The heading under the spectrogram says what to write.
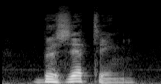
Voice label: "bezetting", Dutch

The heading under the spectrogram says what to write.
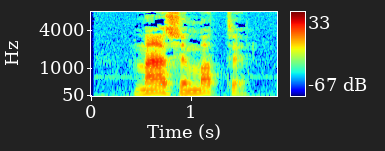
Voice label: "mazematte", Dutch

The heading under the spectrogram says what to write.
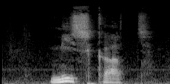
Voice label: "mieskat", Dutch

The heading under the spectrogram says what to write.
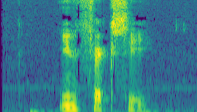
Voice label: "infectie", Dutch

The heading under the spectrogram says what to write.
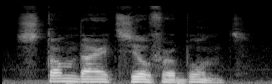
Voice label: "Standaard Zilverbont", Dutch

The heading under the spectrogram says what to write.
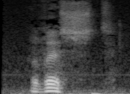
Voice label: "rust", Dutch

